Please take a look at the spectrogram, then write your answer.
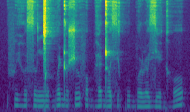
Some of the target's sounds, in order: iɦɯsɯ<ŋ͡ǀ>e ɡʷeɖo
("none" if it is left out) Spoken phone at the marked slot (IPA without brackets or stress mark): ŋ͡ǀ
